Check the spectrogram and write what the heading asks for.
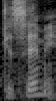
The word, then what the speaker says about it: Kissimmee: That's how you say it, Kissimmee. Kissimmee, Florida. Here's the pitch, and it's outside, ball 1. 1-1. I taught in Florida for a year, many years ago, and one of my students was from Kissimmee, and she taught me how to say it.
